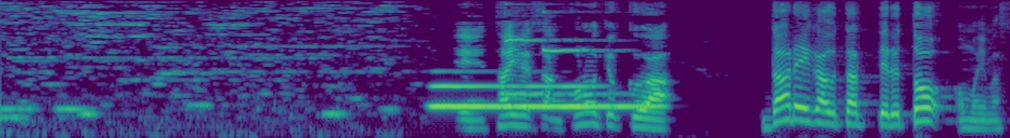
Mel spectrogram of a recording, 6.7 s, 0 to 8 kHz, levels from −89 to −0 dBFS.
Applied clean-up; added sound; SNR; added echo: classical method Wiener filter.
